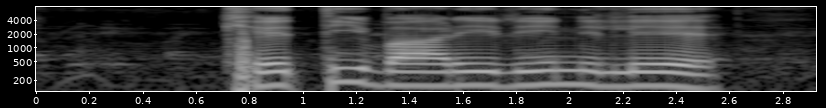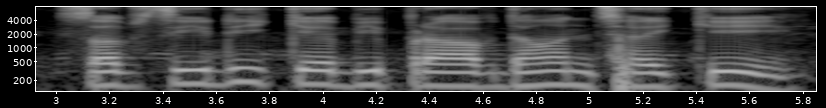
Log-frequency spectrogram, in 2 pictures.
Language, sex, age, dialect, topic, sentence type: Maithili, male, 18-24, Bajjika, banking, question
